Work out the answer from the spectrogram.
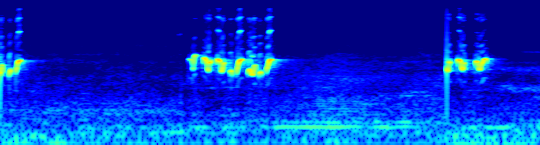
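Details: A calling female yellow-vented bulbul, used as a lure to excite males into song. Brief harsh chirps are followed by a rapid run of about six chattering notes, then a pause, a sharp click and a final short burst of three notes.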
